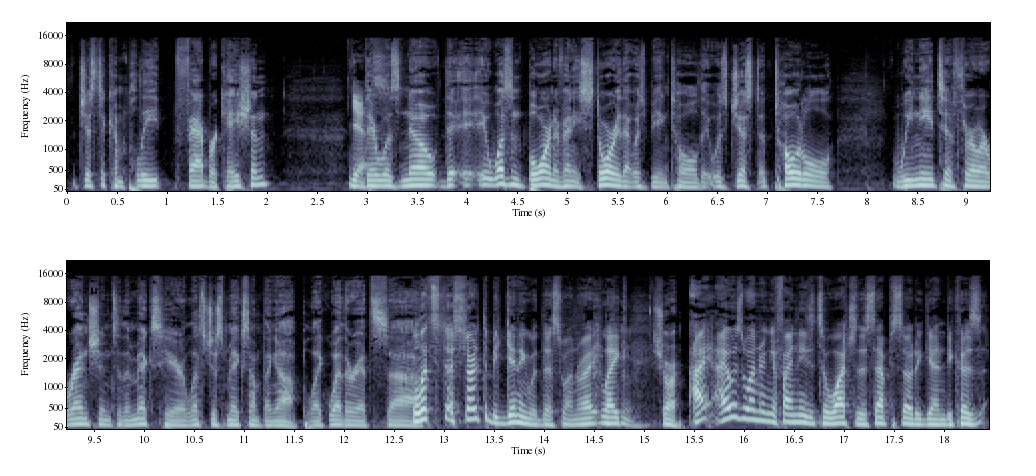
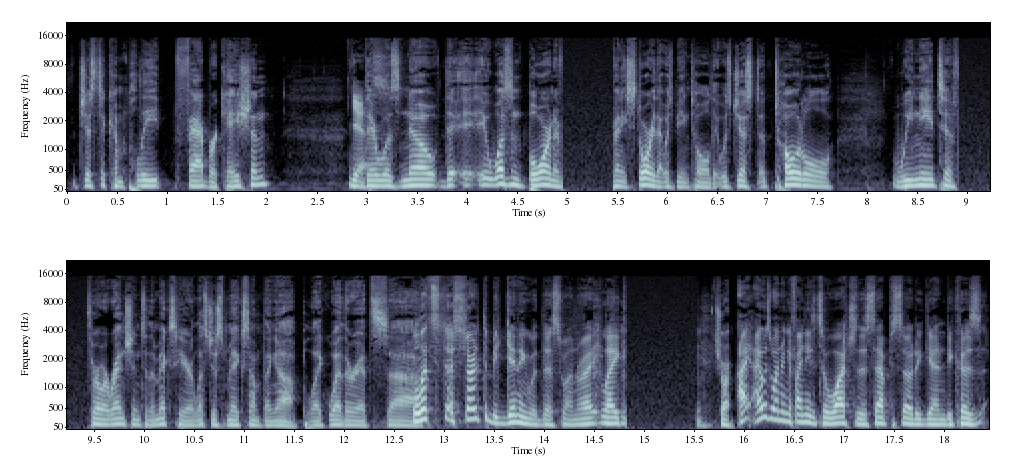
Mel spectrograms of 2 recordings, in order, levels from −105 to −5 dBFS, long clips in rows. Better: first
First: none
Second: audio freezing; at 5 s for 0.5 s, at 9 s for 0.5 s and at 15 s for 0.5 s

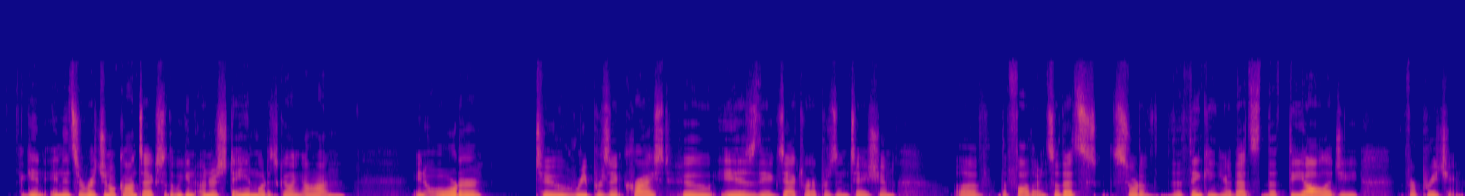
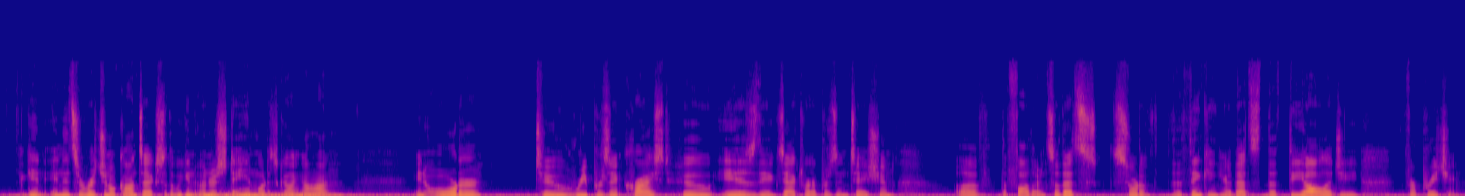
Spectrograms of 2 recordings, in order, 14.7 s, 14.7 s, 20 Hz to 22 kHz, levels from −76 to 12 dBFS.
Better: first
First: none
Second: wind noise on the microphone; occasional gusts; 15 dB below the speech

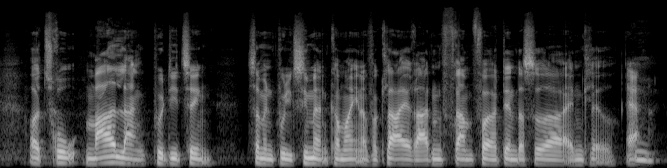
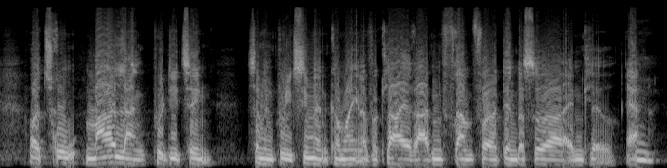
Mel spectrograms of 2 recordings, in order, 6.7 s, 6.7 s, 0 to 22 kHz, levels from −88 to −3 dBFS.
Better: first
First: none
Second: distortion; heavy; 18% of the sound clipped

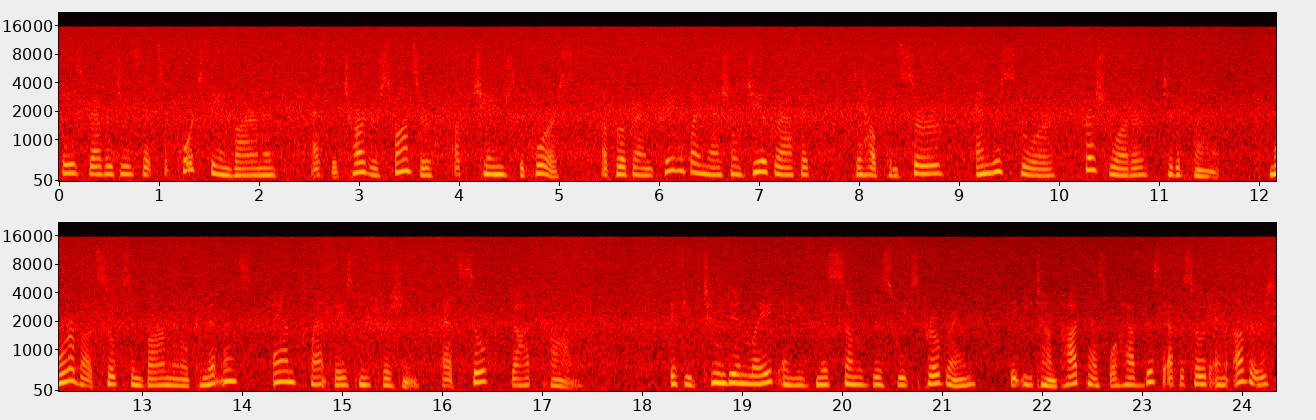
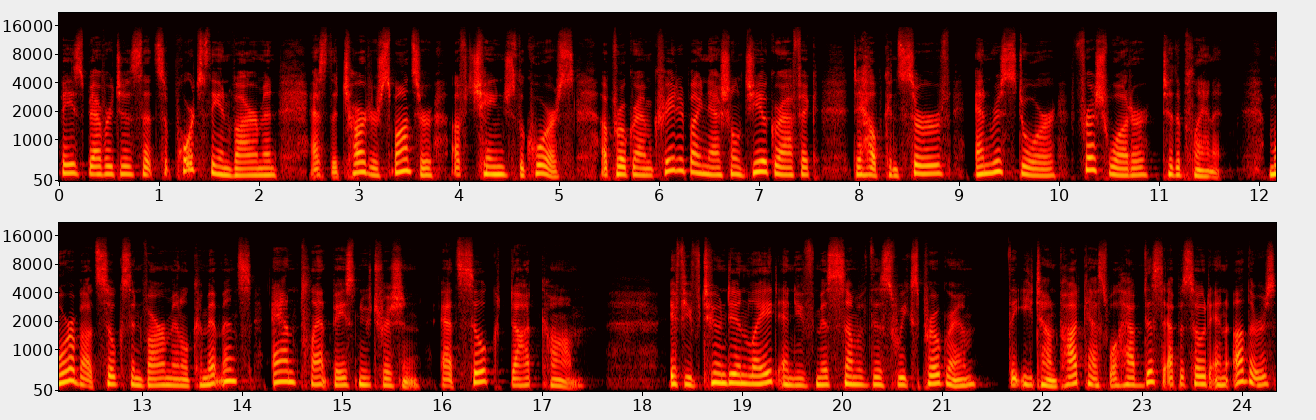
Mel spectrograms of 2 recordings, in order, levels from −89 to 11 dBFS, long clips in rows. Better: second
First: hiss; loud; throughout; 5 dB below the speech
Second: none

